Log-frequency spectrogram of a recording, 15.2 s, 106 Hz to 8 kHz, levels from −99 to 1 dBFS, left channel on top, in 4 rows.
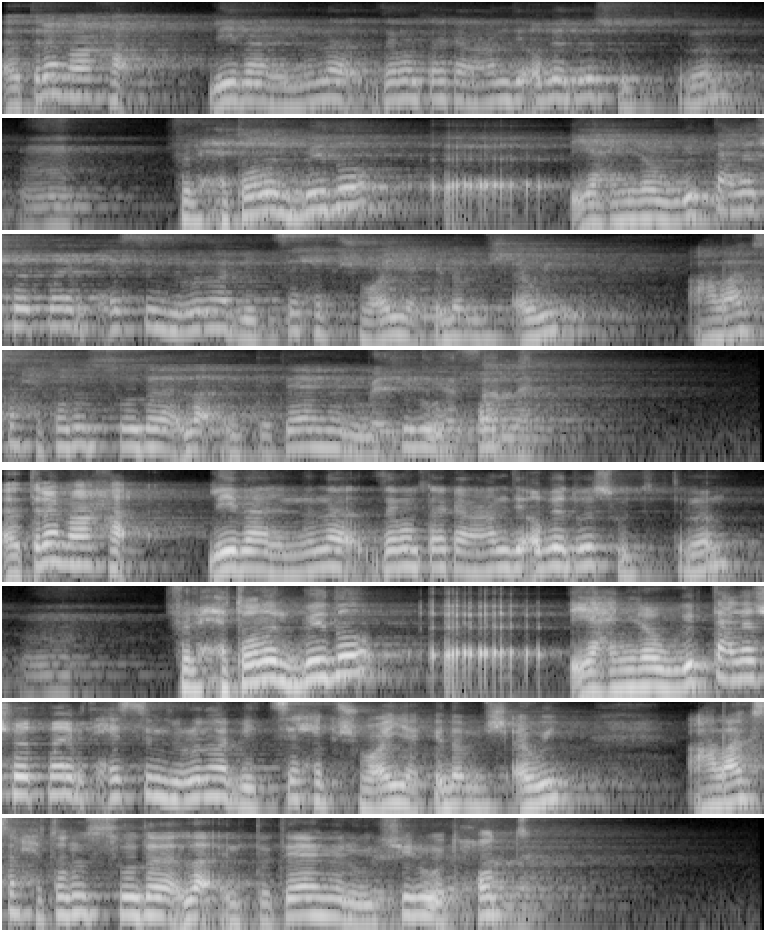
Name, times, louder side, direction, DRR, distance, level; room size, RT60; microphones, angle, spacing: voice 1, 0.0-0.7 1.0-3.7 4.7-13.9, right 7 dB, 70° right, 14 dB, 0.3 m, -24 dB
voice 2, 13.1-14.1, left 3 dB, 40° left, 5 dB, 0.8 m, -36 dB
13.0 x 5.2 x 5.2 m, 1.4 s
head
